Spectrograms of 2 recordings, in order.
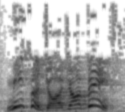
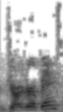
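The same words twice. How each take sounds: First: High put-on goofy alien voice; higher, silly creature imitation; Jar Jar Binks. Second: Said in the usual way. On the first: Shown as a demonstration. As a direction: show off a quick film character impression. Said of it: "I can imitate any character". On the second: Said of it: "Name a character".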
